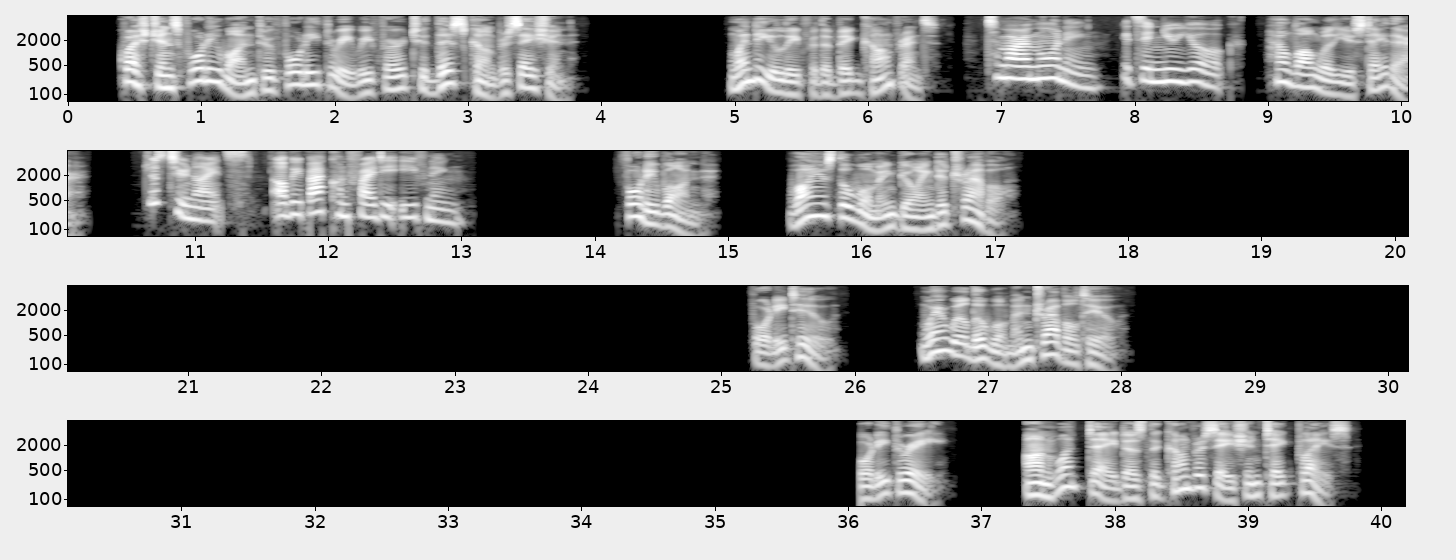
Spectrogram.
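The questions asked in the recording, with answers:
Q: Why is the woman going to travel?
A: To go to a big conference

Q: Where will the woman travel to?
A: New York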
